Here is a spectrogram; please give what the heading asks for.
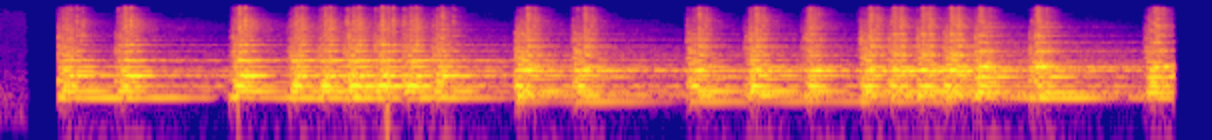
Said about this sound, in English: They just follow the chords an octave higher just to make things interesting.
